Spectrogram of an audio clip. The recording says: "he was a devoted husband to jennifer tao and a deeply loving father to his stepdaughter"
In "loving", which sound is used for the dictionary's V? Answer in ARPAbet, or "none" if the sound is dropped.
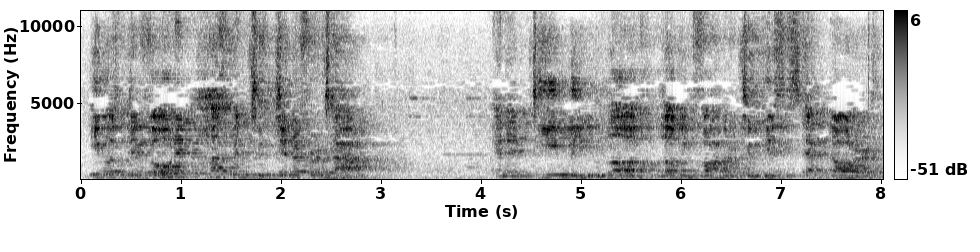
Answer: V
